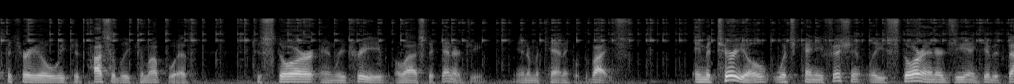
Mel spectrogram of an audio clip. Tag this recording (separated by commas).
Speech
